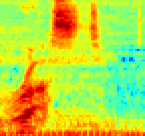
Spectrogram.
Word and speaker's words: Wrust: Wrust, and that's Wrust with a W, a silent W.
